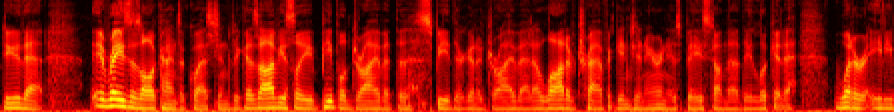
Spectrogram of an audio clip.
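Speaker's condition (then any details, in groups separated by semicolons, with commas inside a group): No condition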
